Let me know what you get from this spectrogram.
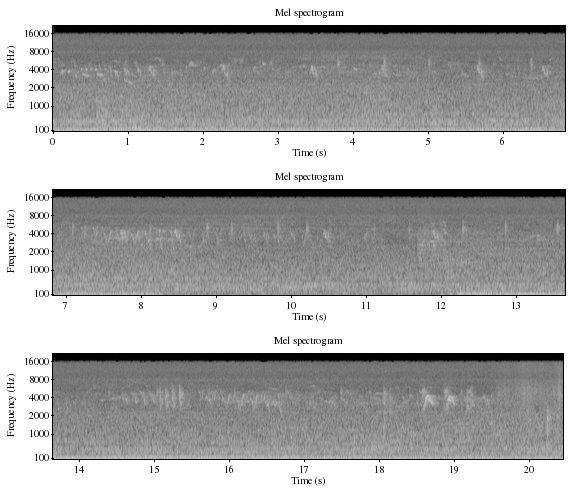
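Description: Small birds chirping in short high calls, scattered throughout, over a steady low hum that drops out for a few seconds around the middle.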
